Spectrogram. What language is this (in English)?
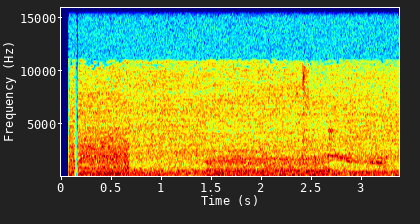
Czech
